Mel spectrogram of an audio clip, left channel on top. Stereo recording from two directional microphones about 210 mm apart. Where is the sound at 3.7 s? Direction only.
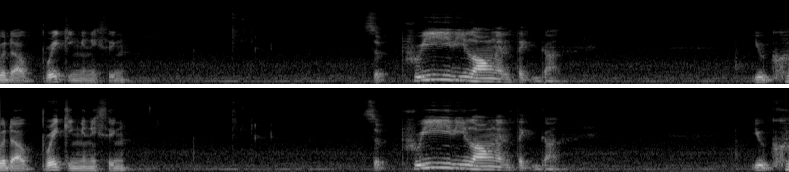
10° right (ahead or behind).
